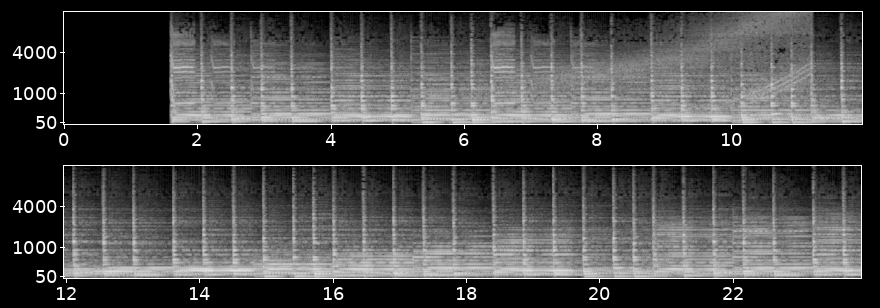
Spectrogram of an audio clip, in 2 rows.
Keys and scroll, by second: 9.2 ctrl+c, 10.9 ctrl+v, 16.3 Left, 17.1 ctrl+a, 17.4-19.8 typing, 21.1-23.9 typing.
